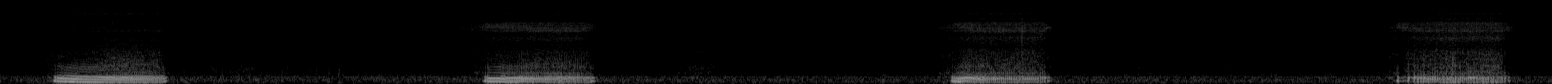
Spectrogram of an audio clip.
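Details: 16-week-old German Shorthaired Pointer puppy sleeping after a long day at the beach, with rhythmic rattling snores on each inhalation, about four in fifteen seconds, in a quiet room: ordinary snoring.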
